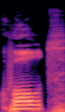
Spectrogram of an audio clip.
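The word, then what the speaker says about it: Claude: Like ChatGPT Quote. I think it's pronounced Quote. We actually discussed it before the... Yeah. I think it's Quote because it's French.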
